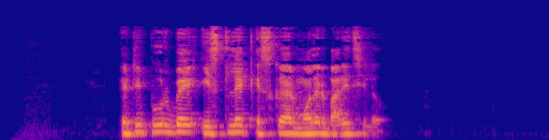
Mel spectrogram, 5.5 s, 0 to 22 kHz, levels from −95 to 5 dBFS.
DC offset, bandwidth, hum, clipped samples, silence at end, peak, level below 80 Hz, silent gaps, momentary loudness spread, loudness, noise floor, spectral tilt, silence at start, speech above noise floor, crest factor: under 0.1%; 11.5 kHz; none; under 0.1%; 1.7 s; -8 dBFS; -68 dBFS; none; 7 LU; -25 LUFS; -88 dBFS; -4.5 dB/octave; 1.2 s; 63 dB; 20 dB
